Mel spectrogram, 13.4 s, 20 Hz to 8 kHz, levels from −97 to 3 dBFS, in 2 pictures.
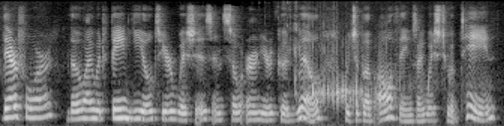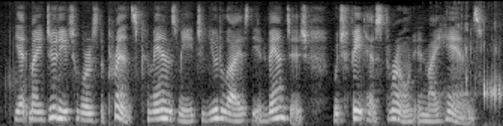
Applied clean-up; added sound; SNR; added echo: neural mask model RNNoise.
